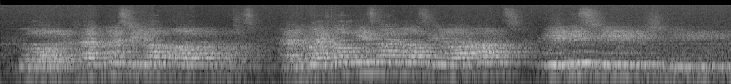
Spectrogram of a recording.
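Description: Choir singing a chant-like response to the Ten Commandments in three long phrases, with short breaks between them.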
